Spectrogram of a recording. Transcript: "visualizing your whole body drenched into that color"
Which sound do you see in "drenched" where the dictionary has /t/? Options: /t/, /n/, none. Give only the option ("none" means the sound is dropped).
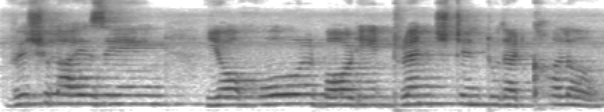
/t/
